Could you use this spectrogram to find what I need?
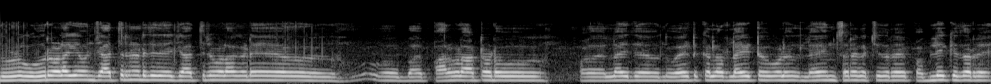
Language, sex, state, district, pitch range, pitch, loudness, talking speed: Kannada, male, Karnataka, Gulbarga, 185-195 Hz, 190 Hz, -15 LUFS, 125 wpm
